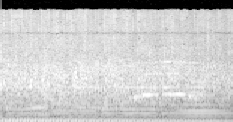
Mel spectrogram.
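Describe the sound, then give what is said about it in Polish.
Applause from a radio studio audience during a live broadcast, with sustained musical tones underneath. The clapping stays fairly loud and even, then eases slightly toward the end. “Pietrucha, Zalewska, wielkie brawa”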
